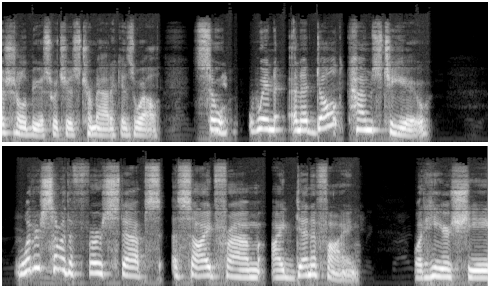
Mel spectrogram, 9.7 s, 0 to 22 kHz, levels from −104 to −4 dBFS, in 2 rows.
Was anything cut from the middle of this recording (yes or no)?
no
